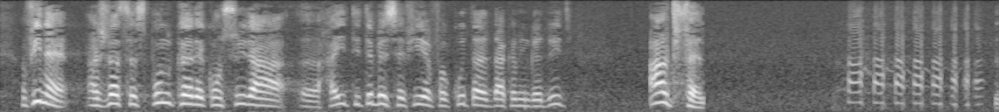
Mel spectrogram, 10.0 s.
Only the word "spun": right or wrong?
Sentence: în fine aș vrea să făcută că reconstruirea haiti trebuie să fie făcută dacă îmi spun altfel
wrong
